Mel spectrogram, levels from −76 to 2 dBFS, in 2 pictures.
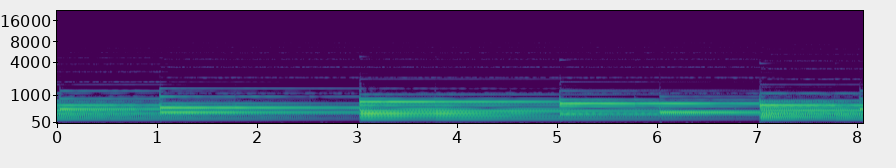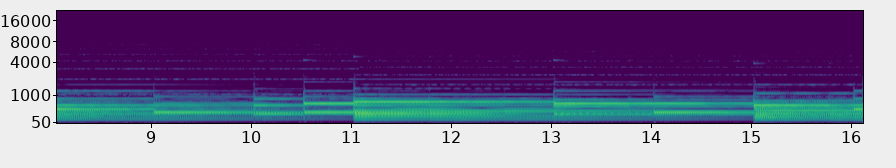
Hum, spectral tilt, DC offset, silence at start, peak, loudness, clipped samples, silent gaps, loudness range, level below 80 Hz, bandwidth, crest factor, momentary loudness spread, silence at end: none; -10 dB/octave; under 0.1%; 0 s; -8 dBFS; -24 LUFS; under 0.1%; none; 2 LU; -80 dBFS; 7.6 kHz; 16 dB; 8 LU; 0 s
